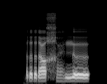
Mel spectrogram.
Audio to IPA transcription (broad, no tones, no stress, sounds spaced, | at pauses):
r ɑ χ æ̤ n ə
